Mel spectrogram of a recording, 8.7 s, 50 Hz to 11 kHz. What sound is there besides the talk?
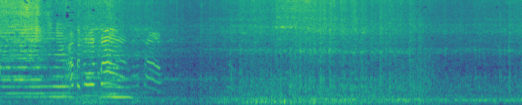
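local passenger train KA448 passing with horn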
